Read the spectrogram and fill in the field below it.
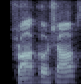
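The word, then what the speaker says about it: Francorchamps: I've actually never heard it fully pronounced. Fronco Chomp. Franco Chomps.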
